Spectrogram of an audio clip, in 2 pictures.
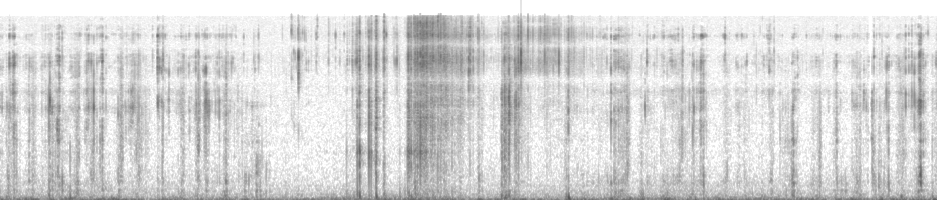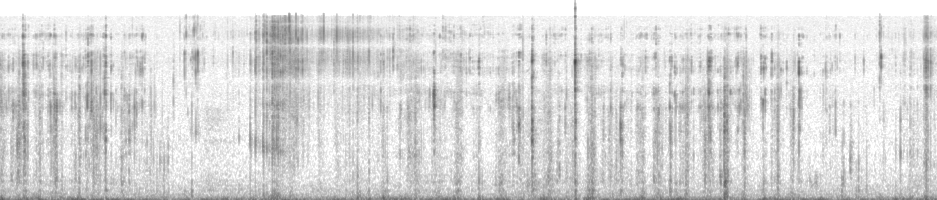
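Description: Biting and chewing a kouign-amann: its crisp caramelized crust crunches, loudest in bites about six seconds in and again around eighteen seconds, with soft chewing and mouth sounds in between.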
